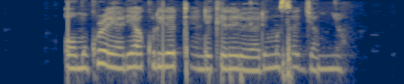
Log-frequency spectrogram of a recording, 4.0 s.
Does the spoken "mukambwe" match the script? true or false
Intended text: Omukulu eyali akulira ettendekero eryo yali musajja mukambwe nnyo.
false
